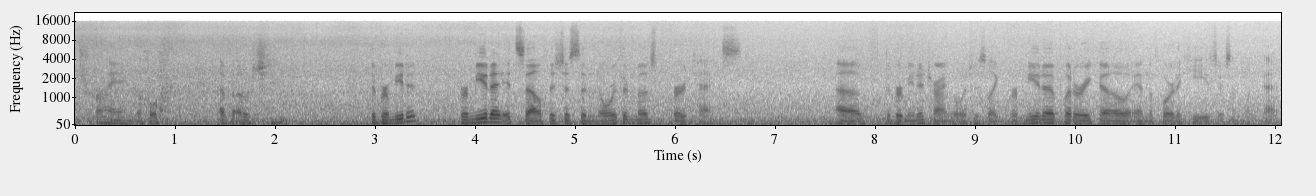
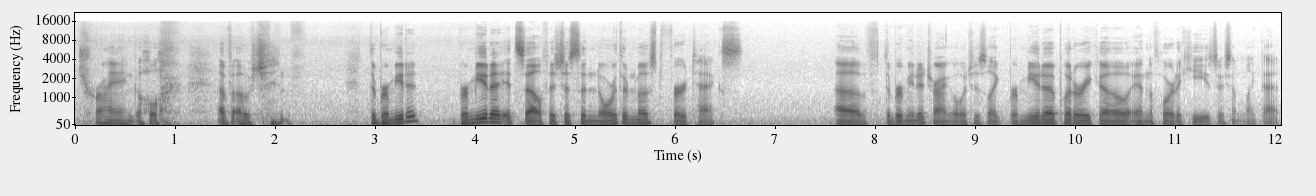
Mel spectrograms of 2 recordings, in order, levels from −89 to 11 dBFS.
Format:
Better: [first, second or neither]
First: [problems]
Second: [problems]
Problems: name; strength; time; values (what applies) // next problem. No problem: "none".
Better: second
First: hiss; loud; throughout; 6 dB below the speech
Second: hiss; faint; throughout; 25 dB below the speech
